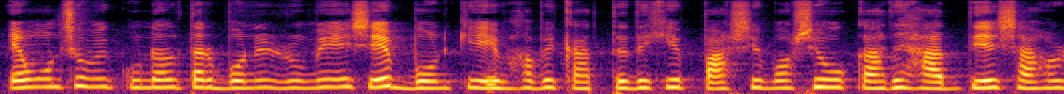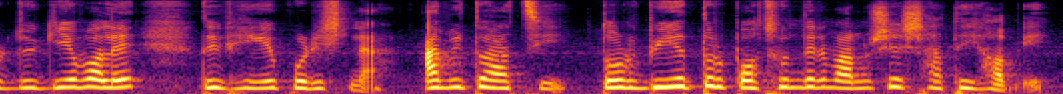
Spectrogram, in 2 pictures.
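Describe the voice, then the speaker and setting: A woman narrates a film recap in a high, clear voice. She moves briskly through the plot and gives the characters' lines a touch of emphasis without fully acting them. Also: steady tone. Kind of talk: movie recap narration with quoted dialogue.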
